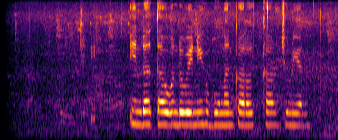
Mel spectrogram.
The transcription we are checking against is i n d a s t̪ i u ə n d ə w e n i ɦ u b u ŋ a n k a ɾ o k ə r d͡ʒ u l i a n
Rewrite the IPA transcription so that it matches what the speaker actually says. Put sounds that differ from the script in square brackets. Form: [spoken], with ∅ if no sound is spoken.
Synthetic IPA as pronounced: i n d a [h] t̪ [a] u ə n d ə w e n i ɦ u b u ŋ a n k a ɾ o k [a] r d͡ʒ u l i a n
